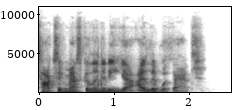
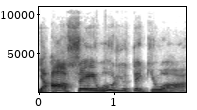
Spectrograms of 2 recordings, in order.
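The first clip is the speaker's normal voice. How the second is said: put-on exaggerated Southern voice, higher and louder; 7 semitones higher, 5 dB louder than usual. Mocking how some actors do southern accents: Foghorn Leghorn voice. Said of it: "like Foghorn Leghorn".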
